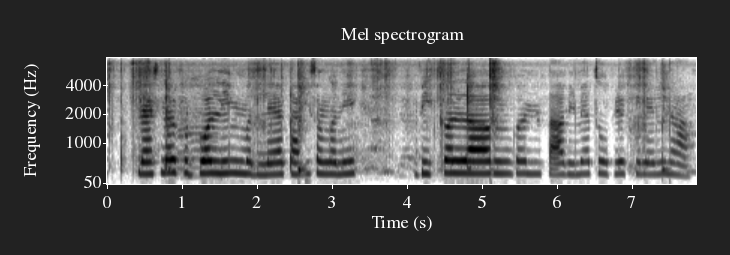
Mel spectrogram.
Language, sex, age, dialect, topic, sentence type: Marathi, female, 18-24, Southern Konkan, banking, statement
